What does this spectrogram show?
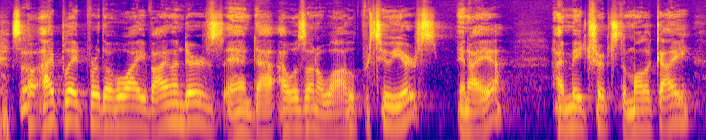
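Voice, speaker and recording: Ordinary pitch variation and a moderate pace from an unremarkable speaking voice. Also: man, medium pitch for a man. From California. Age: 60s. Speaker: youth sports business owner. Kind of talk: public testimony at council meeting. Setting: council committee meeting.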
